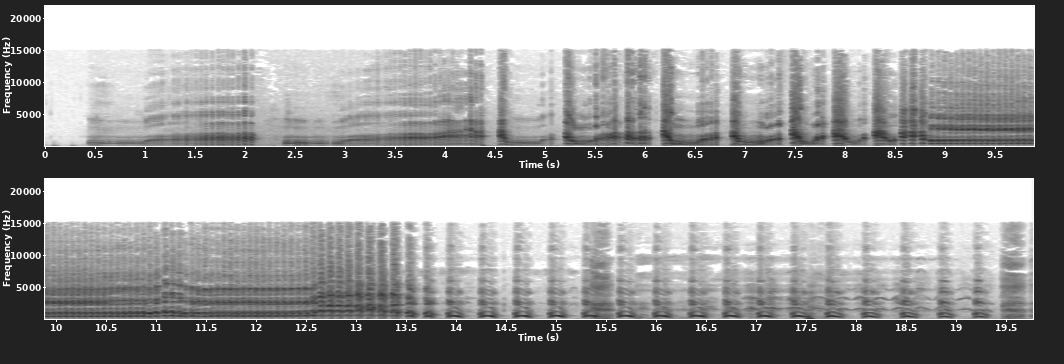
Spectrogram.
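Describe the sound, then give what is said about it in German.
A laughing kookaburra's raucous call builds from chuckling staccato notes into a loud, sustained cackling chorus, then breaks into rapid rhythmic hoots, unaccompanied by speech. “So ist es auch beim lachenden Hans. Magst du ihn mal hören?”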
